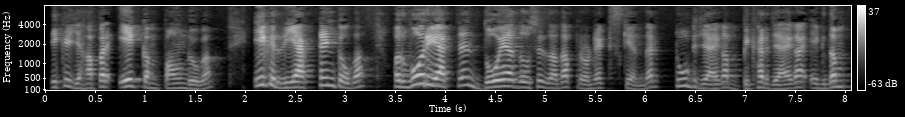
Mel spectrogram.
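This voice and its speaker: Guy in his 20s, teaching online, chatty and teasing, reads stuff out slow. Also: high-pitched, expressive, a little mellow, dull audio. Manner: chatty, teasing, jokes with students; reads questions out slowly. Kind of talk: online class lecture.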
